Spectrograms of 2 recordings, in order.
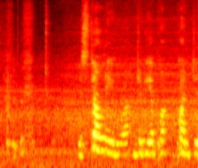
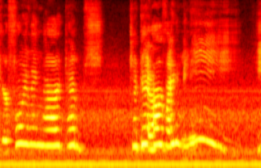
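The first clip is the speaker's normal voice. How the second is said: gremlin voice; 9 semitones higher than usual. Pretend. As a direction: whine it like a foiled little gremlin. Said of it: "they're like".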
